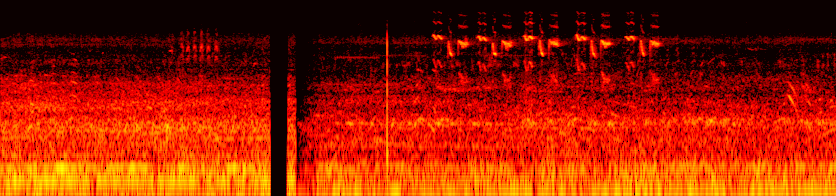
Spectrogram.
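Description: A small bird sings a quick run of short, high chirps for about three seconds, starting around halfway through, over a steady low background rumble. The sound cuts out completely for a moment about a third of the way in.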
